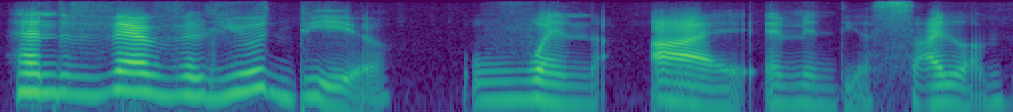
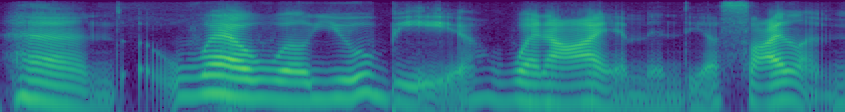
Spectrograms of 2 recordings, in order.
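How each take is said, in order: First: It is read in a put-on Russian accent. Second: It is read in the reader's ordinary accent.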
